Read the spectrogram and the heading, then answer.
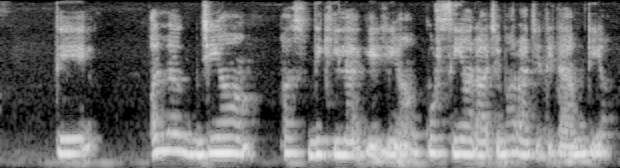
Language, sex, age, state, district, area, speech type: Dogri, female, 18-30, Jammu and Kashmir, Jammu, urban, spontaneous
